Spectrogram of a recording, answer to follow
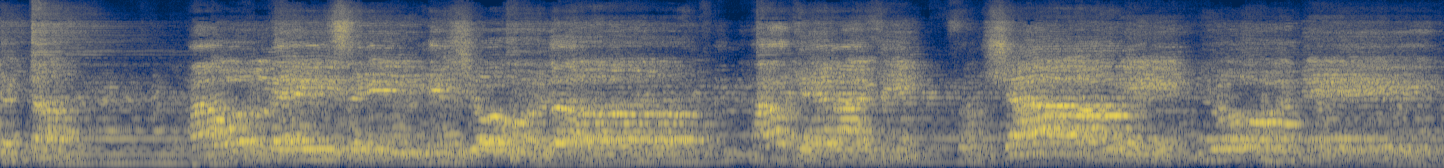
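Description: Live contemporary worship song in sung phrases of two to three seconds: a man's voice leads into a microphone and other voices join him, over electric guitar and keyboard.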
